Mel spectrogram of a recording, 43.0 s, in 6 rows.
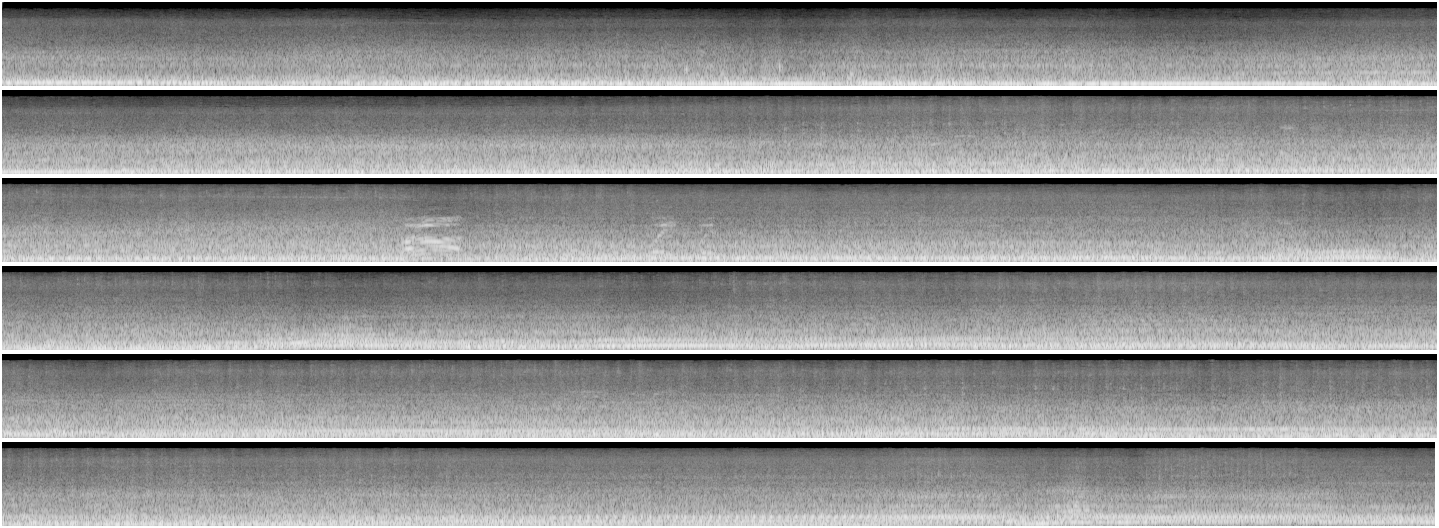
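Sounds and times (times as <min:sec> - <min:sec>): car engine droning: 0:00.0 - 0:43.0.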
